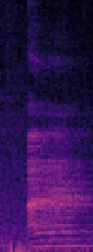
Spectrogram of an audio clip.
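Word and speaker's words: أنا: Rasulullah sallallahu alaihi wasallam pernah bersabda, "Ana kata Rasul, saya dalam bahasa Arab tulisan ana itu panjang tapi baca jangan panjang.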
